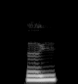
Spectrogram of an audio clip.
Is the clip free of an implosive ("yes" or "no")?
yes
